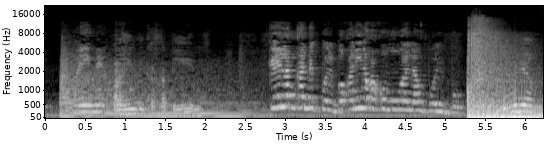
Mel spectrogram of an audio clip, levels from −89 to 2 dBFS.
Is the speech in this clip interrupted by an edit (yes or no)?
no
